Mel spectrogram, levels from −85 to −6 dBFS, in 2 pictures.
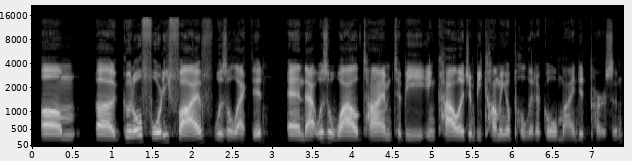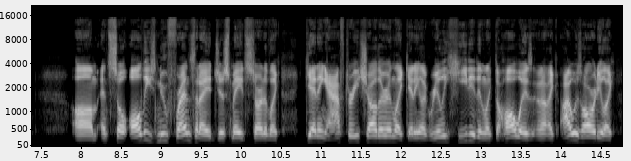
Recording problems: thin; very; fading below 400 Hz

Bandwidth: 14.5 kHz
